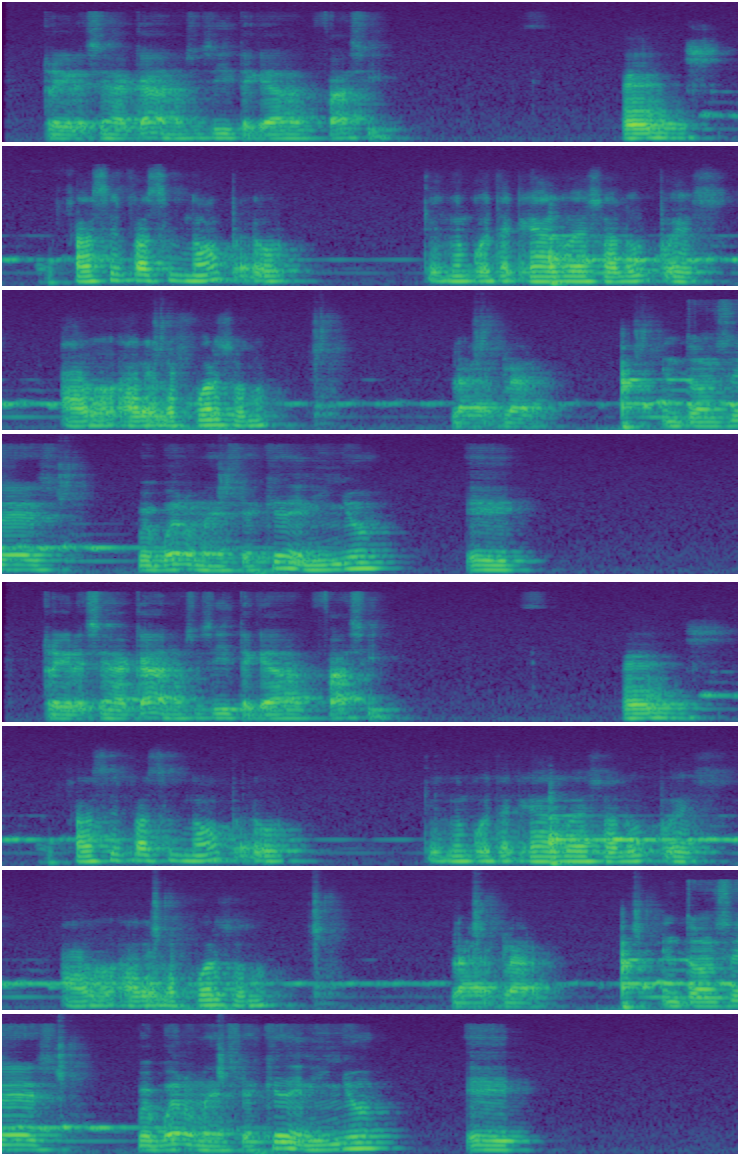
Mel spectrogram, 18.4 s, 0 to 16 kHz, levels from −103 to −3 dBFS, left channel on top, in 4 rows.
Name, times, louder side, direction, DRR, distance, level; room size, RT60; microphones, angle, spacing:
voice 1, 0.2-2.4 12.0-12.6 13.3-14.2 14.6-16.2 16.7-17.0, right 1 dB, 30° right, 4 dB, 3.3 m, -31 dB
voice 2, 3.9-4.5 4.8-6.4 7.2-9.1 9.6-10.9, left 2 dB, 80° left, 5 dB, 2.2 m, -30 dB
Guitar, 4.3-6.8 7.0-7.1 8.0-15.9, right 2 dB, 10° right, 1.7 m, -39 dB
sound 1, 9.5-15.4, right 4 dB, 80° right, 7.9 m, -51 dB
18.5 x 17.5 x 4.4 m, 0.40 s
head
